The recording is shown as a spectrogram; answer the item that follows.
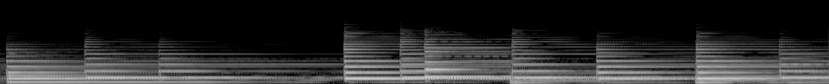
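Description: Piano playing a slow interlude in octaves over F sharp, C sharp and G sharp major chords, the right hand going back and forth between C sharp and D sharp. Notes are struck every second or so and left to ring, with new bass notes entering at each chord change.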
